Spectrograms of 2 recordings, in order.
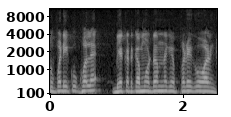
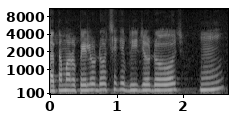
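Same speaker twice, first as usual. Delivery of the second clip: higher-pitched, cooing nurse voice; sweetly caring nurse; 3 semitones higher, 4 dB quieter than usual. Acted. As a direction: ask lovingly, ending on a soft little hum. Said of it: "તમે કેટલું પ્રેમથી પૂછો છો".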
